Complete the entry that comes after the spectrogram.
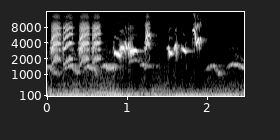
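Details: Orange-headed thrush teaser song for stirring other birds to sing, opening with four quick raspy notes, then jumbled squeaky warbles and a few soft low whistles.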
